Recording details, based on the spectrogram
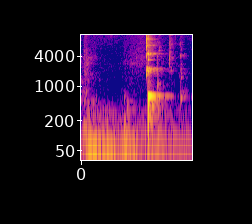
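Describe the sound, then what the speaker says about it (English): A cork pops out of a whiskey bottle in a single sharp, close pop that rings briefly and fades over a quiet room. "Cork pop."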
